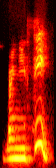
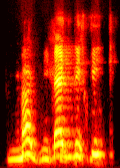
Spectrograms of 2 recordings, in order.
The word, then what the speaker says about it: magnifique: I think she said magnifique instead of magnifique.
